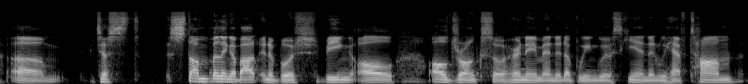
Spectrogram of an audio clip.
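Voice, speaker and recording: A man's voice: lowish voice, no room sound, studio quality. A man who is a band member, guesting on a podcast from home and talking in a laid-back, rambling way. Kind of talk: casual interview chat. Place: home studio.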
